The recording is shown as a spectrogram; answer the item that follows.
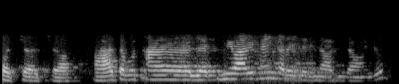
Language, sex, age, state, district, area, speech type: Sindhi, female, 60+, Rajasthan, Ajmer, urban, conversation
